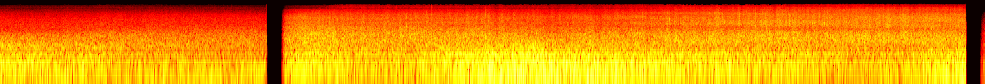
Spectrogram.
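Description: Ocean surf washing onto a beach: a steady, continuous rush of breaking waves, cut off by two brief silent gaps, about five seconds in and near the end.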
